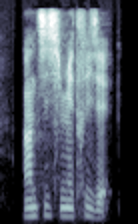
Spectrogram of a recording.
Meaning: to antisymmetrize
- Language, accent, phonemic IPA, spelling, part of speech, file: French, France, /ɑ̃.ti.si.me.tʁi.ze/, antisymétriser, verb, LL-Q150 (fra)-antisymétriser.wav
